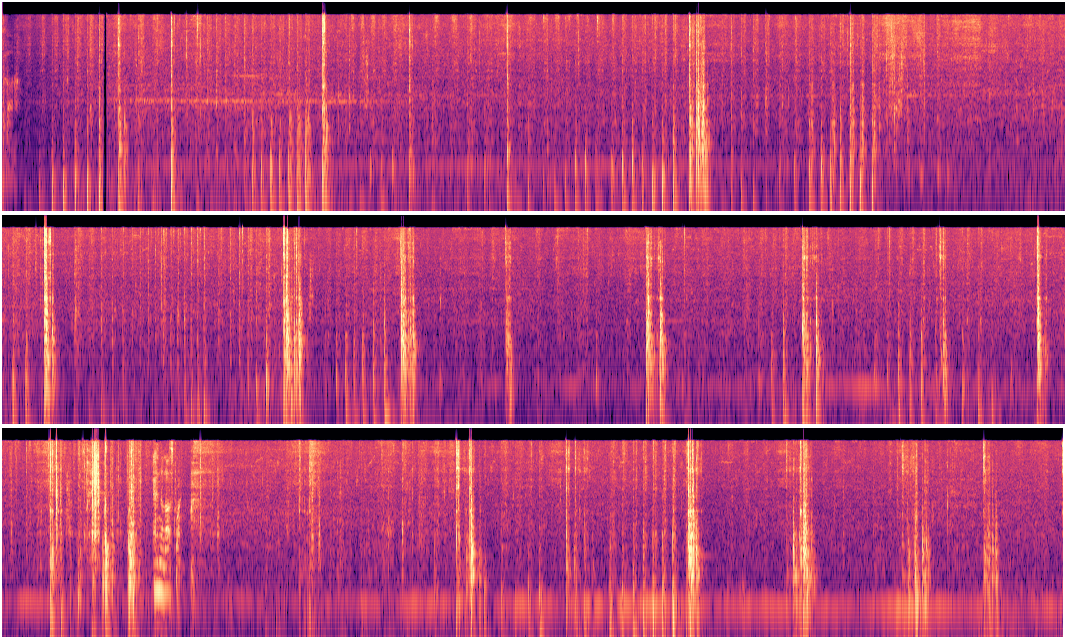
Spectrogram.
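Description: A paintbrush dabbing and stippling resin into fibreglass mat on a car's metal floor pan: irregular soft dabs and sharp taps, some louder knocks, at uneven intervals.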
